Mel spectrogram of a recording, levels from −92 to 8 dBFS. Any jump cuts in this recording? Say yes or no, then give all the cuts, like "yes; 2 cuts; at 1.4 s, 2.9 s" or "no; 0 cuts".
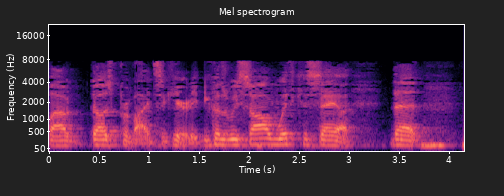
no; 0 cuts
